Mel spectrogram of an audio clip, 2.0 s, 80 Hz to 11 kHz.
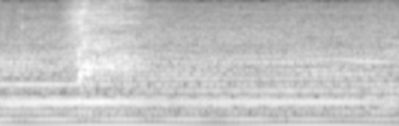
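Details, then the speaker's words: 1980 Williams Scorpion pinball with a new replacement sound board fitted: clear steady musical tones with a low bass note, no crackle or dropouts. Clean sound output. "we got the soundboard in and it's sounding really good"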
